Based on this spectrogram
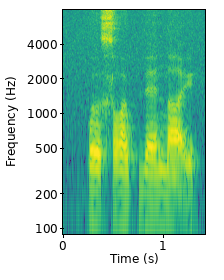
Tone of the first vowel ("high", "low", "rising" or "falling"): high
